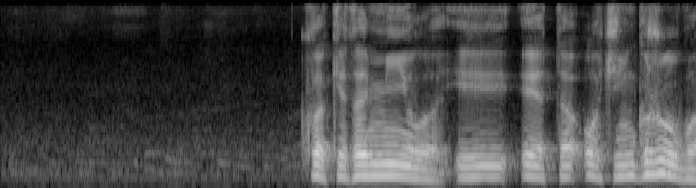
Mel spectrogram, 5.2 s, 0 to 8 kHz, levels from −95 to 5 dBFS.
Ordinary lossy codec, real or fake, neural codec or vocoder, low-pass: none; real; none; 7.2 kHz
